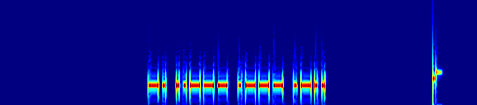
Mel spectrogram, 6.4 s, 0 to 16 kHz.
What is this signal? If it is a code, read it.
Morse code, heard as a keyed tone, about 26 wpm, 700 Hz. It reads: N2JL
